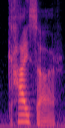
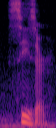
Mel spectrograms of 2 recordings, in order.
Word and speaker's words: Caesar: a CH sound, ch, but our classical pronunciation always has the C sound like a k. So this name is pronounced Caesar, not Caesar.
